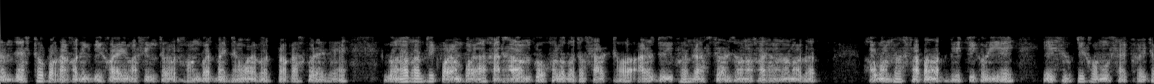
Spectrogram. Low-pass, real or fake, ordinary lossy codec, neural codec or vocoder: 3.6 kHz; fake; none; vocoder, 22.05 kHz, 80 mel bands, HiFi-GAN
